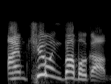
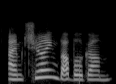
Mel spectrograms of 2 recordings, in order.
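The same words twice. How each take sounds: First: It is said in an angry tone. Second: It is said in a neutral tone.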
